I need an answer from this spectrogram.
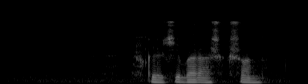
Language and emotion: Russian, neutral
